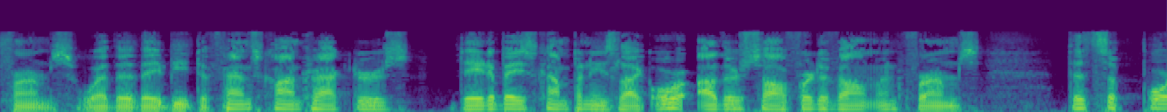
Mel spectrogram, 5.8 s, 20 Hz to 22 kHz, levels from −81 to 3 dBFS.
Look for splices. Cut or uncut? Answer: cut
